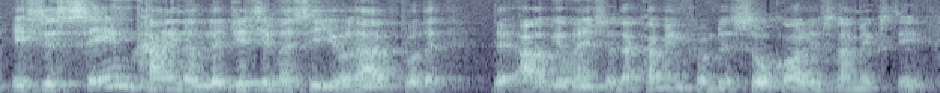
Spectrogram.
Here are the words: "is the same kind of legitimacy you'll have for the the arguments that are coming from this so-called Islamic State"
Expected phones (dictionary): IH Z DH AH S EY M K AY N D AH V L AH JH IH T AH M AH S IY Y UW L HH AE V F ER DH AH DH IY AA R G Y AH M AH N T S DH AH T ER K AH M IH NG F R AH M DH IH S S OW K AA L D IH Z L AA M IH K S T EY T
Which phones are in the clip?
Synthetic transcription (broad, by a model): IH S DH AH S EY M K AY N D AH V L AH JH IH T AH M AH S IY Y UW L HH AE V F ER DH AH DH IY AA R G Y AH M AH N T S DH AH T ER K AH M IH NG F R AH M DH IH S S OW K AA L D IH S L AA M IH K S T EY T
